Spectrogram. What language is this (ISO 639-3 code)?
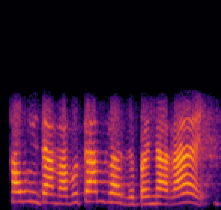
brx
